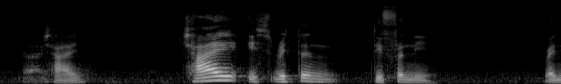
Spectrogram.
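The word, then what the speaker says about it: 财: there's a chinese character you can spell it as c a i and it's pronounced as chai chai chai is written differently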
